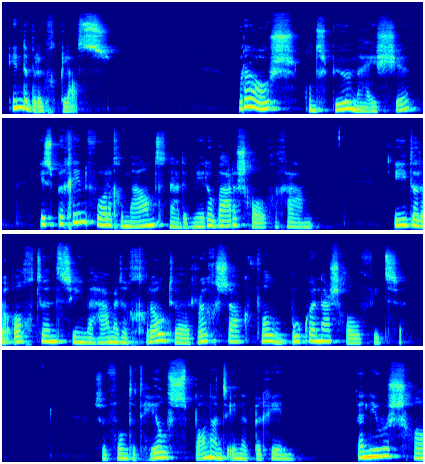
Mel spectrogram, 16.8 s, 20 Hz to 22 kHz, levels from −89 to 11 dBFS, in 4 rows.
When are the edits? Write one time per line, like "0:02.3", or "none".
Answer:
none

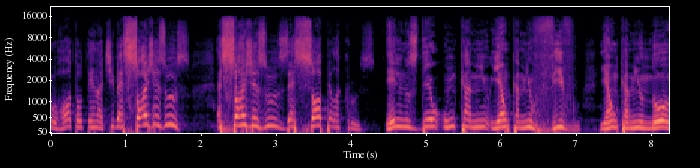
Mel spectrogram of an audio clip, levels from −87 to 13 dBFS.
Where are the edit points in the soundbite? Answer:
0:04.4

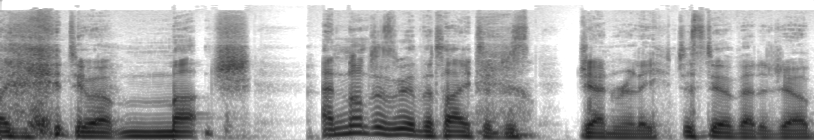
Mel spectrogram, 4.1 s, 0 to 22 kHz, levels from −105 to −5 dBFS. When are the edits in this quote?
none

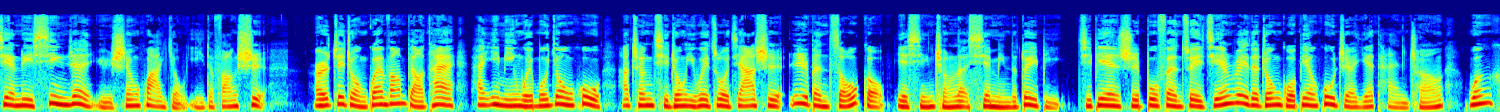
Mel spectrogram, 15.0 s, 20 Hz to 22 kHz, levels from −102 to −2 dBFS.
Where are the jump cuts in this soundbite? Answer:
0:08.9
0:10.7

